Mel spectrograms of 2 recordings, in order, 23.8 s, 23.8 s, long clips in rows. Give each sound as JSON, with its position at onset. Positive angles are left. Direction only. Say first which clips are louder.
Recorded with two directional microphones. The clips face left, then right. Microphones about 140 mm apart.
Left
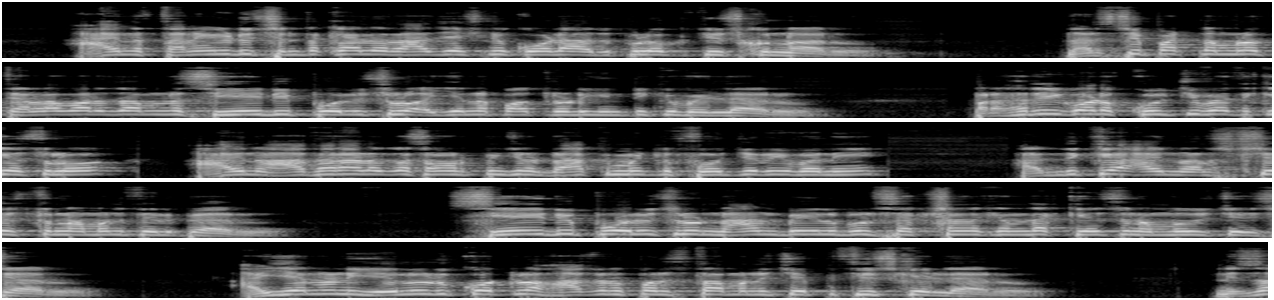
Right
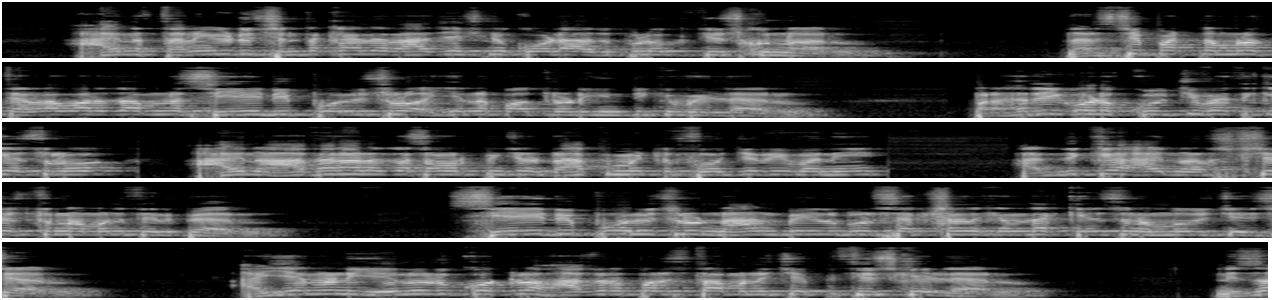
{"t": 0.2, "sound": "a man's voice", "louder": "left 5 dB", "side_deg": 45}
